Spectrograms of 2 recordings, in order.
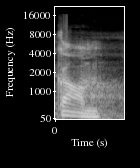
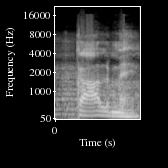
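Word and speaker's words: calm: इसे हम पढ़ते हैं काम। क्या पढ़ते हैं? काम। देखिए यहां पर एल साइलेंट है।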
